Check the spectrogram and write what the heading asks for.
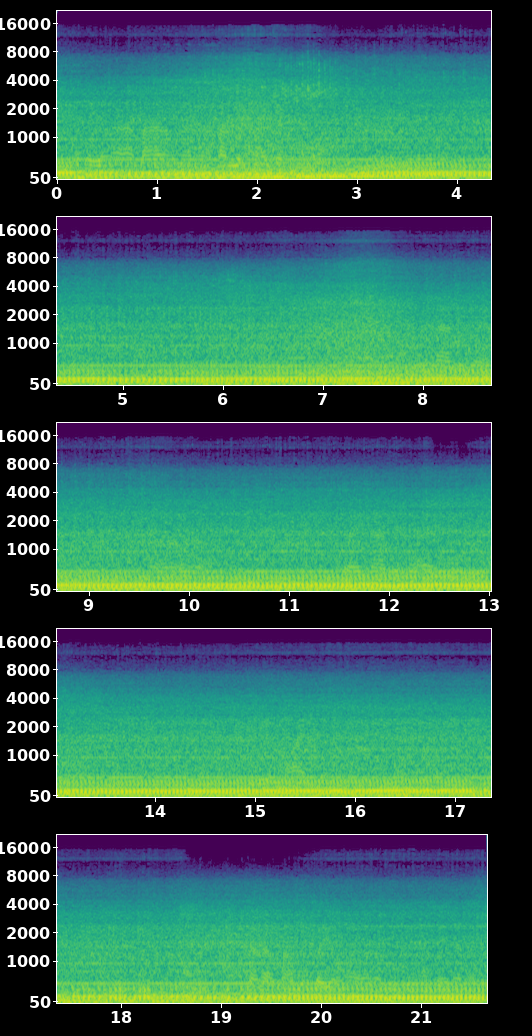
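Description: Motorcycle engine running steadily while riding at low speed in town traffic, with a constant low rumble and road noise.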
